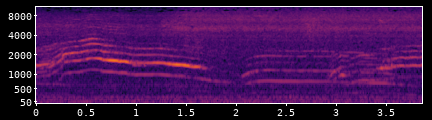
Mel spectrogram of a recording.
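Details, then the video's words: Cats in a fight, hating each other: a loud wavering yowl that slowly falls in pitch, followed by lower drawn-out moans and a rising howl, with faint background rumble. "cat fighting, hating each other"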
